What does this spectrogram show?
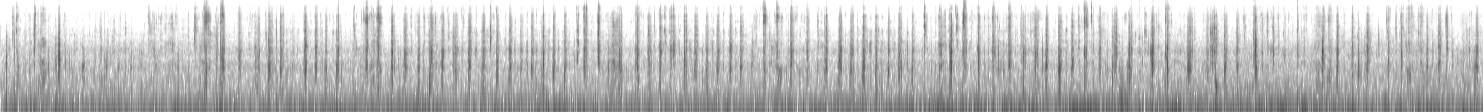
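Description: A person eating close to the microphone, chewing and biting into crunchy food, with many irregular crisp crunches and wet mouth sounds.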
